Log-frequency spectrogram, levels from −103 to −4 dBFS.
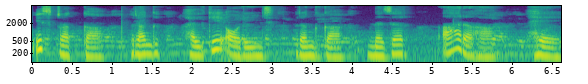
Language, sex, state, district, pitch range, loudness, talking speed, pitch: Hindi, female, Madhya Pradesh, Umaria, 160-190 Hz, -19 LUFS, 110 wpm, 175 Hz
